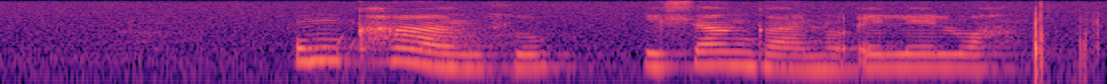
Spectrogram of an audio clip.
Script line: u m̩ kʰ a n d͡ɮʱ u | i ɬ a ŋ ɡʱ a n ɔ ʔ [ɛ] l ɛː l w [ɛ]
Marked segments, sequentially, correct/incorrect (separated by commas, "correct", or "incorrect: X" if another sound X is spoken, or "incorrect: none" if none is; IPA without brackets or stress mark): correct, incorrect: a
